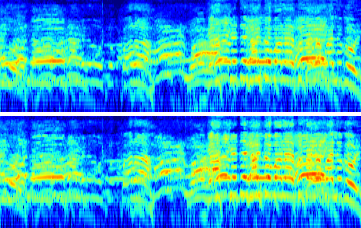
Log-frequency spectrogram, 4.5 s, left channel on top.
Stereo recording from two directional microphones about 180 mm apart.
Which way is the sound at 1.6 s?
15° right (ahead or behind).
